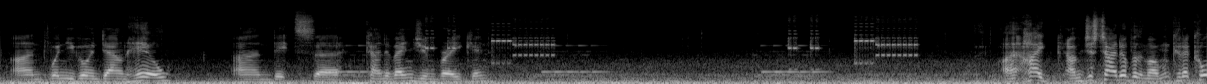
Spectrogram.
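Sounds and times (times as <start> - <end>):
car cabin road noise: 0.0 - 12.0
phone ringtone: 3.4 - 6.1, 7.6 - 9.2.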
